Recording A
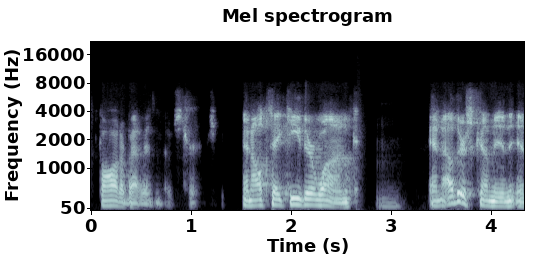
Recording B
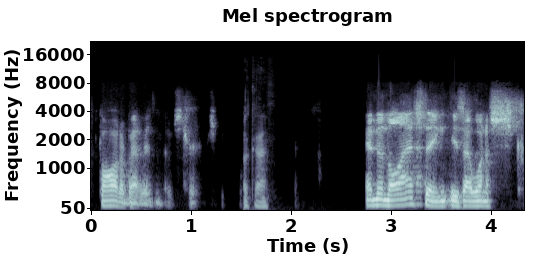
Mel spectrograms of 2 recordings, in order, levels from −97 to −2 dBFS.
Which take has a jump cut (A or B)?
A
